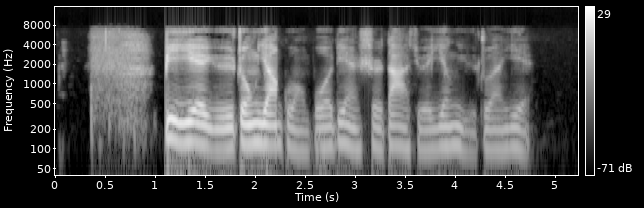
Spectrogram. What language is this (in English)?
Chinese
